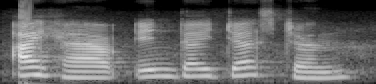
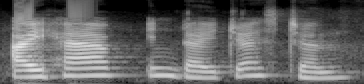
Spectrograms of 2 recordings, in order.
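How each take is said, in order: Both takes have the same delivery.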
